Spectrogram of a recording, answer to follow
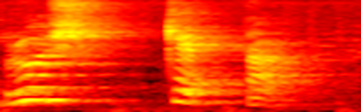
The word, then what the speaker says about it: bruschetta: Jadi tadi kita sampai di bruschetta. Karena ada CH, bacanya pakai K, jadi bruschetta. Ada penekanannya di situ. Bruschetta, double T.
